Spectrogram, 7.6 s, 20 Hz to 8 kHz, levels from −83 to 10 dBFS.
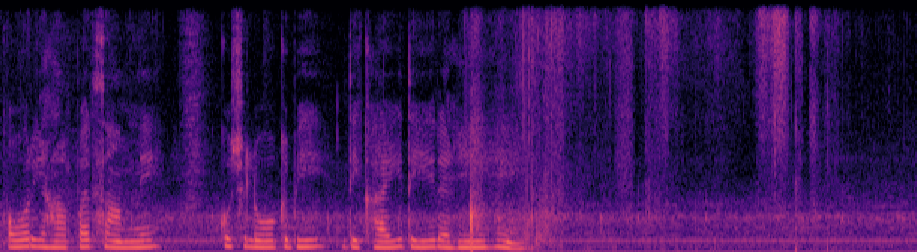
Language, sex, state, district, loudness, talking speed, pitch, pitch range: Hindi, female, Rajasthan, Jaipur, -26 LUFS, 85 wpm, 205 Hz, 195-215 Hz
